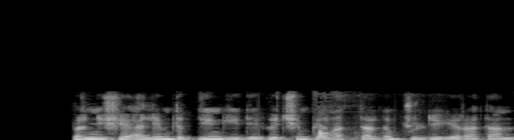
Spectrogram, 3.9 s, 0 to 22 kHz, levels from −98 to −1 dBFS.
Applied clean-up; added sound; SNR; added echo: neural mask model DeepFilterNet 3.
